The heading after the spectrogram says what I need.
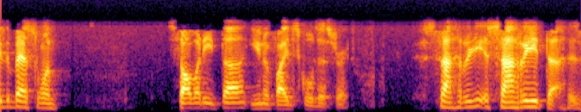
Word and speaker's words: Sahuarita: The Spanish version of the enunciation would be Sahuarita. But it also goes by the Sahuarita as well. But Sahuarita is the formal term.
